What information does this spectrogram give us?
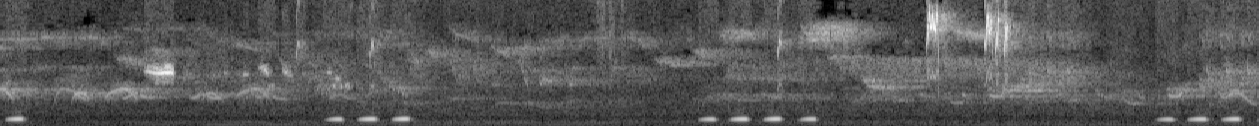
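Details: Soft, low 'oop-oop-oop' hooting of a hoopoe in repeated groups of three or four notes, about two seconds apart. Other birds give high whistles and sharp chirps in the background.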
